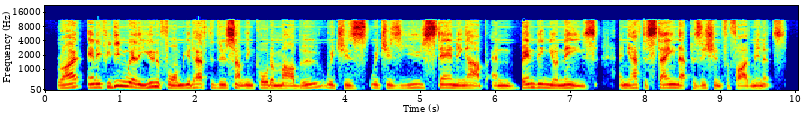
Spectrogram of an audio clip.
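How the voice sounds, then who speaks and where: A man with an Australian accent and a dark, mellow tone at medium pitch, talking at a fairly quick pace with hardly any pauses and ordinary pitch variation, over a quiet background. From Sydney, Australia. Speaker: success coach. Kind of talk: casual chat. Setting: video call.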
